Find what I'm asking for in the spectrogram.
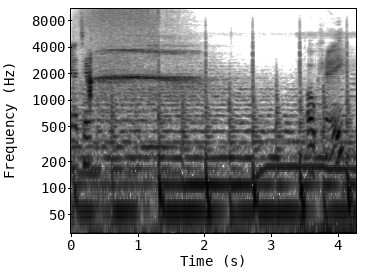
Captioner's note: scream in the distance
